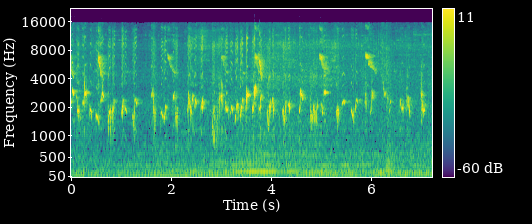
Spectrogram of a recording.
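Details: Yellow-vented bulbul learning the ropel, a long trilling song: rapid run of short chirpy, slurred notes, mostly mid-high and a few higher squeaks, delivered about four per second in an uneven stream, with a low hum behind.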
